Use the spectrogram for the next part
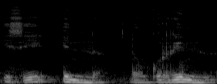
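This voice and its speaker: A man's voice: fairly low pitch, steady tone, extremely slow, warm tone, a little hiss or hum. A man teaching how to read script, patiently sounding out syllables one by one in a step-by-step lesson. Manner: patient, repeats syllables one by one, frequent "donc". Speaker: Quran reading teacher.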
